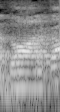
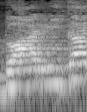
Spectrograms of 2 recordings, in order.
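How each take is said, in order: First: द्वारका with no vowel after r; corrected pronunciation. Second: द्वारिका in three syllables with "ri"; rejected pronunciation. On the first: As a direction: say द्वारका as "dwaar-kaa". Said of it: "द्वारका होता है". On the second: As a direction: say द्वारिका as "dwaa-ri-kaa". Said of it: "द्वारिका नहीं होता". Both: Shown as a demonstration.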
